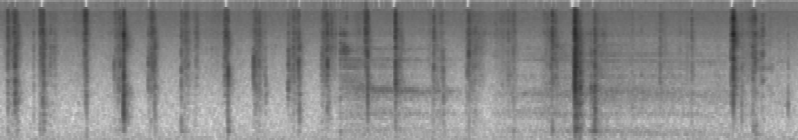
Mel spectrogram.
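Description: Tarot cards shuffled by hand in a steady run of crisp riffling snaps, close and fairly quiet, with a louder slap or two partway through and no talking.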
